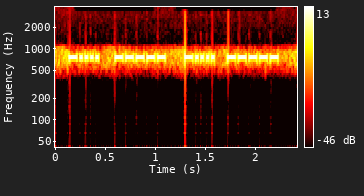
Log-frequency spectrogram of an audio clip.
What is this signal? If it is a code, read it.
Morse code, heard as a keyed tone, about 43 wpm, spaced as for 33 wpm, 750 Hz. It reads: 60 60
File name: dlazaawansowanych / nagraniazpasma / websdr recording 3565.0kHz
